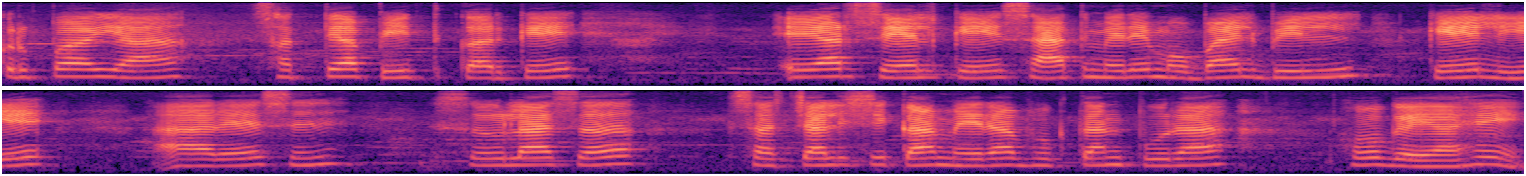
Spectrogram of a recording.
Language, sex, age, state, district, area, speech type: Hindi, female, 45-60, Madhya Pradesh, Chhindwara, rural, read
